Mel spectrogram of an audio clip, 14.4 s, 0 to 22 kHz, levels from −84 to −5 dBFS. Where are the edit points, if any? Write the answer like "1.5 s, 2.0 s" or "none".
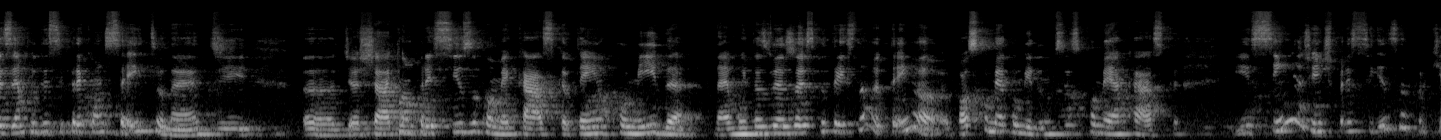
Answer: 4.0 s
